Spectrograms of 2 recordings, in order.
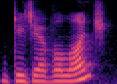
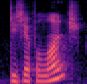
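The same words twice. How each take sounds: First: The sentence is said slowly. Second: The sentence is said quickly. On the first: "조금만 천천히 한번 해볼게요" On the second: "너무 빠른가요?"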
